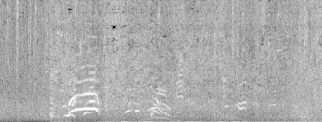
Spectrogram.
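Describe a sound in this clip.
A young woman laughs and shouts nearby outdoors.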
